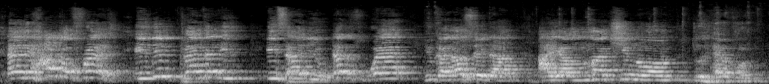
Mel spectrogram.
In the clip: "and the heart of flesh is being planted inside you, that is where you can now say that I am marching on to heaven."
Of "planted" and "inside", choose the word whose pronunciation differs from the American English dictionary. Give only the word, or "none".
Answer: planted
